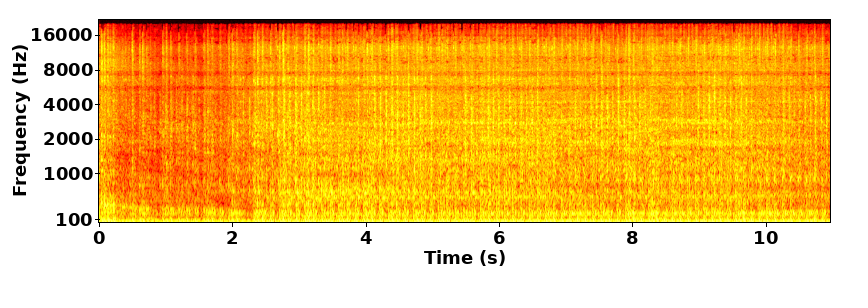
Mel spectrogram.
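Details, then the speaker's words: Harley Road Glide with a built 124 engine, just back from service, after four blocks of its first ride: loose, irregular clanking about three knocks a second under a lumpy V-twin idle. Failed transmission gear pack; the owner first wondered if it was the clutches. "I don't know if it's the clutches or not, but it definitely sounds like something is clinkety clanking."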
